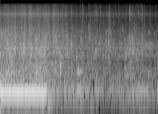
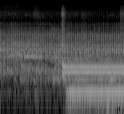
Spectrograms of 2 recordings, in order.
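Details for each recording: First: Washing machine after tightening a loose screw the owner had left out: motor hums steadily, pauses with water sloshing, then hums again as the wash timer runs; normal wash agitation, turning and reversing as it should. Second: Washing machine whose wash motor only hums weakly, holding a low steady electrical hum with no spin-up; the wash motor is the faulty part.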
